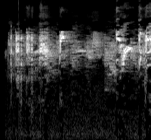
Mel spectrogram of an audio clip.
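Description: A Eurasian siskin gives a fast, high twittering run of chirps and thin wheezy notes, almost unbroken for three seconds, with no other sounds.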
